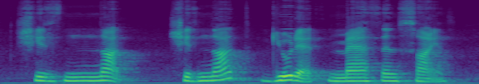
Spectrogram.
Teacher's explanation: you have to stop on T and then take a bridge to continue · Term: unreleased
